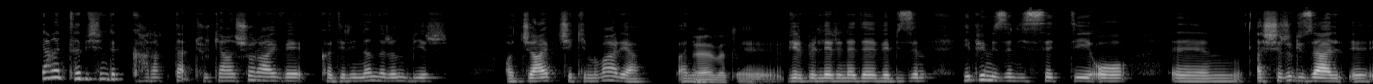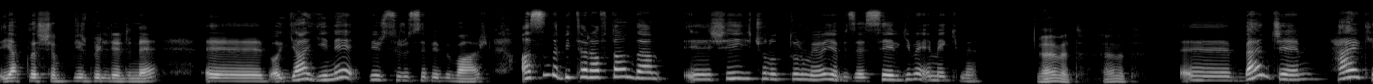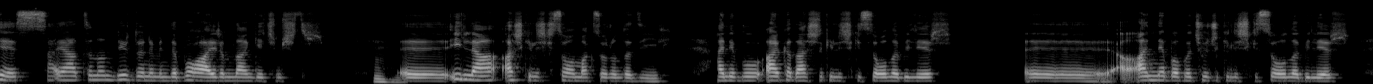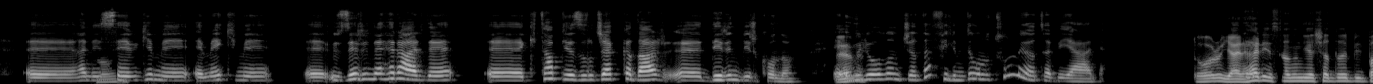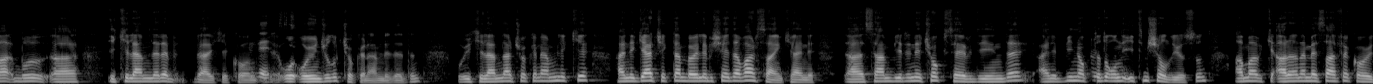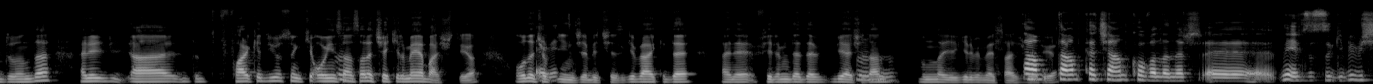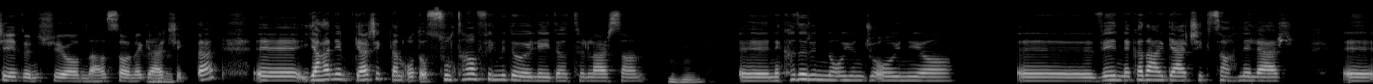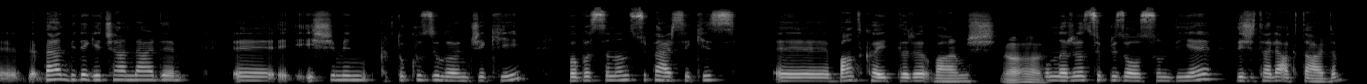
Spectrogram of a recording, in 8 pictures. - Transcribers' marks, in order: other background noise; unintelligible speech
- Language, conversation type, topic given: Turkish, podcast, Sence bazı filmler neden yıllar geçse de unutulmaz?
